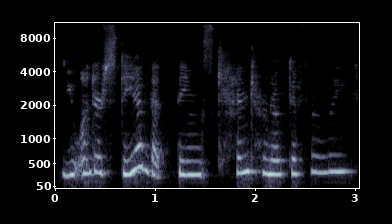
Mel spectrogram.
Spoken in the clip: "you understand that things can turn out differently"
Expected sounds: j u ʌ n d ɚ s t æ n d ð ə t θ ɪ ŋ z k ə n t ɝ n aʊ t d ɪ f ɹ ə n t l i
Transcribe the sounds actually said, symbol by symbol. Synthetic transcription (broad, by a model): j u ʌ n d ɚ s t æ n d ð ə t θ ɪ ŋ z k ə n t ɝ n aʊ t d ɪ f ɹ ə n t l i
